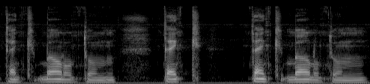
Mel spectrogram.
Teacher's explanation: زبان کا درمیانی حصہ جب اوپر سخت تالو کے ساتھ ٹچ ہوتا ہے تو کیف ادا ہوتا ہے. زیادہ تر لوگ قوف سیکھتے ہیں تو پھر یہاں پر بھی تکبرتم پڑھتے ہیں نا، تو تکبرتم، تکبرتم. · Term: کاف کی آواز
